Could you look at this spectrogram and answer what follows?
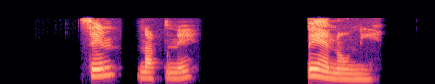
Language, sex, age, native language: Icelandic, female, 9, Icelandic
